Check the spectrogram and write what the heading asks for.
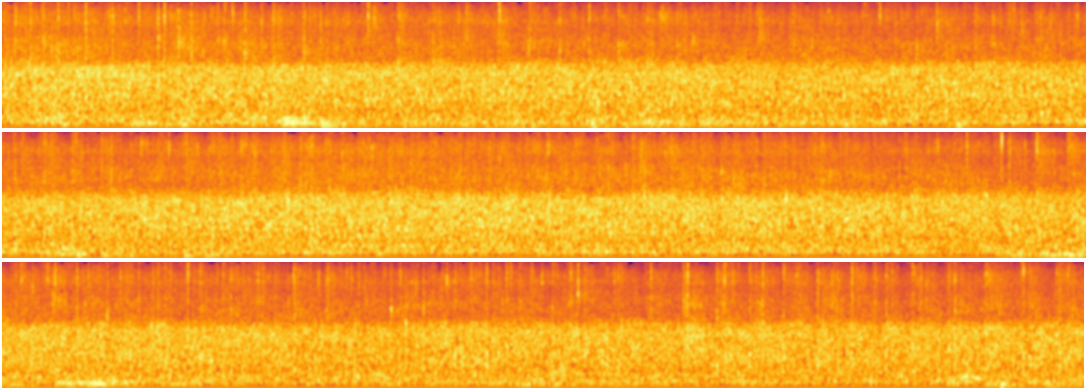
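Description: Audience applauding steadily, the clapping even and unbroken.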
